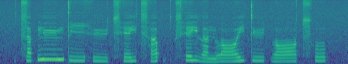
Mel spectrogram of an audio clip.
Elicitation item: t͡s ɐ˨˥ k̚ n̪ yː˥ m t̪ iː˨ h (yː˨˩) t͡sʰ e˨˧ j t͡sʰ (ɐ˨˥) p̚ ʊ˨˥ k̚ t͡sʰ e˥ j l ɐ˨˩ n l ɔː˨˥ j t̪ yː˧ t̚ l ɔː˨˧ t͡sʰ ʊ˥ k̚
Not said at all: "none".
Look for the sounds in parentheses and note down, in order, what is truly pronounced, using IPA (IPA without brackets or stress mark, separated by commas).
yː˨˩, ɐ˨˥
